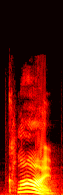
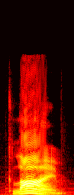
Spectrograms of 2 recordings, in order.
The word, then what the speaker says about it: climb: a letter for example in the word climb we don't pronounce that last letter B so these letters are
